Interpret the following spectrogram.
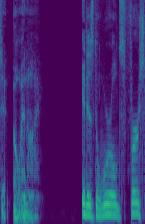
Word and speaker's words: OI: He pronounced it OI.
